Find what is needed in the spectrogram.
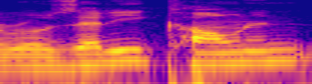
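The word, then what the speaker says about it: Rossetti-Cowan: We are currently looking for any new participants who would like to join us on Thursday morning at the Rossetti Conan Senior Center. Am I pronouncing that right?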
